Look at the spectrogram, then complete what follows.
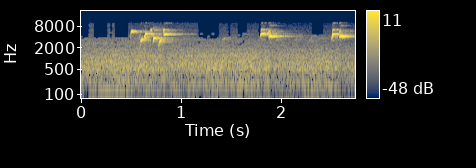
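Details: Wild European goldfinch of the subspecies parva, a protected bird, singing: short bright twittering bursts of high tinkling notes at about half a second, nearly two seconds and two and a half seconds, over soft background hiss.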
